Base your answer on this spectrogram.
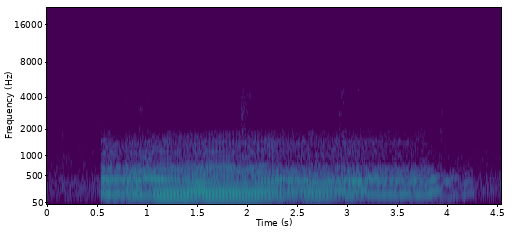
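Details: Loud snore from Kelly, a household Old English Bulldog: one long, rumbling, buzzy breath of about four seconds, steady and deep, easing off and fading at the end in a quiet room.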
